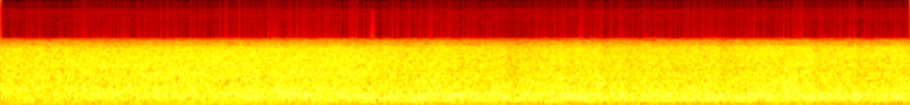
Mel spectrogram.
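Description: Steady rumbling noise of an electric commuter train at a railway platform, growing a little louder over the first couple of seconds.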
